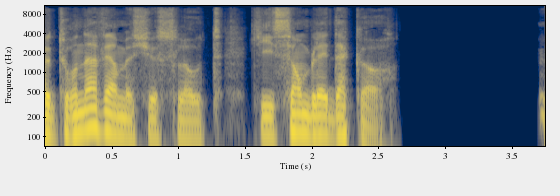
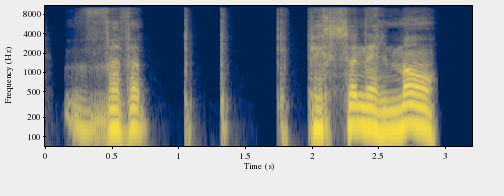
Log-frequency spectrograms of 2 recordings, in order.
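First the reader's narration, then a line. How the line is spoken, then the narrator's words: Stammering. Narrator (French): se mit à bredouiller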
